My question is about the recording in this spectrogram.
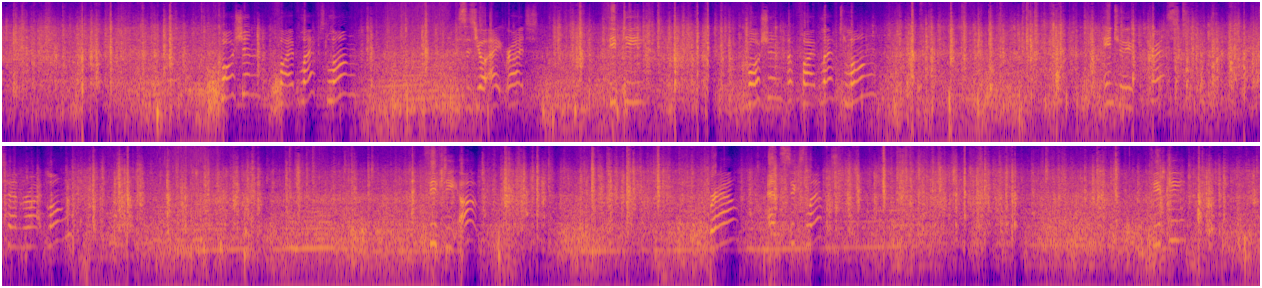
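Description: Rally car engine heard from inside the cabin at full stage pace, its revs rising and dropping repeatedly with the gear changes, and gravel and stones rattling on the underbody. In the second half the engine holds a steadier note for several seconds.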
